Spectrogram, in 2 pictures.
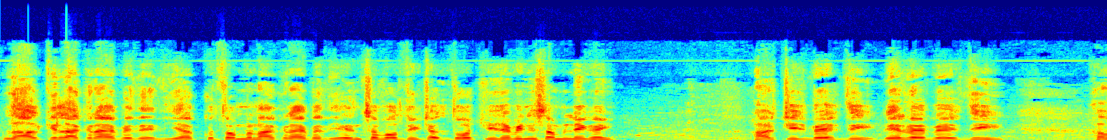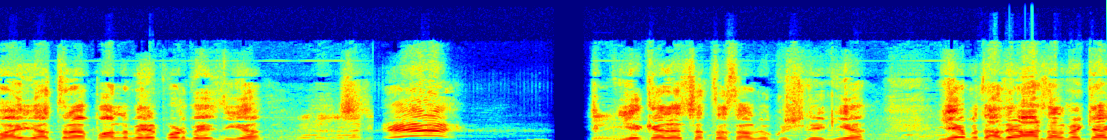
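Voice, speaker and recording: Crowd noise fills the background as a man talks in a high pitch with an animated tone. His pitch varies in an ordinary way, and he leaves long, frequent pauses. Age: 70s. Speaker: street interviewee. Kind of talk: heated debate.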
